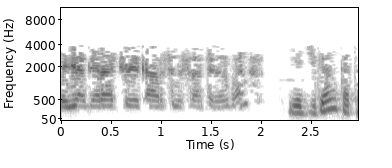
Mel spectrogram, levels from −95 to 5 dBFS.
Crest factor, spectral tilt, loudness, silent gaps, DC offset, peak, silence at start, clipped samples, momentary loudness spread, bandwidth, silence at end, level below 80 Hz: 18 dB; -7.5 dB/octave; -38 LUFS; 2.05-2.18 s; under 0.1%; -20 dBFS; 0 s; under 0.1%; 13 LU; 4.1 kHz; 0 s; under -90 dBFS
